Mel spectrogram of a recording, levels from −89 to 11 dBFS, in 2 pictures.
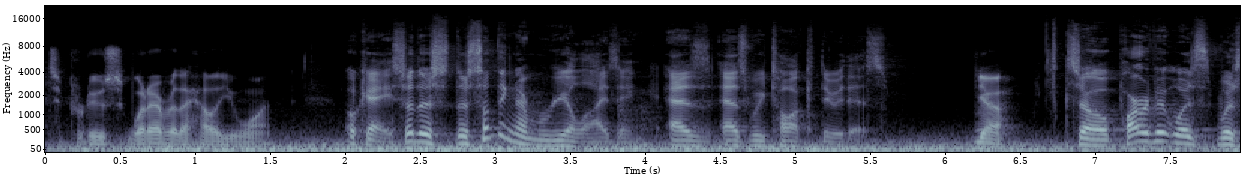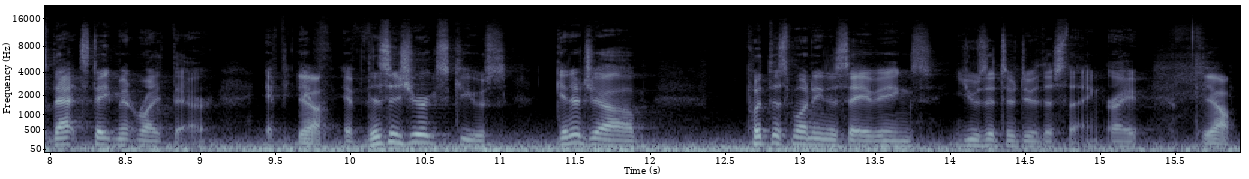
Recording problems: low rumble; faint; throughout; 25 dB below the speech

